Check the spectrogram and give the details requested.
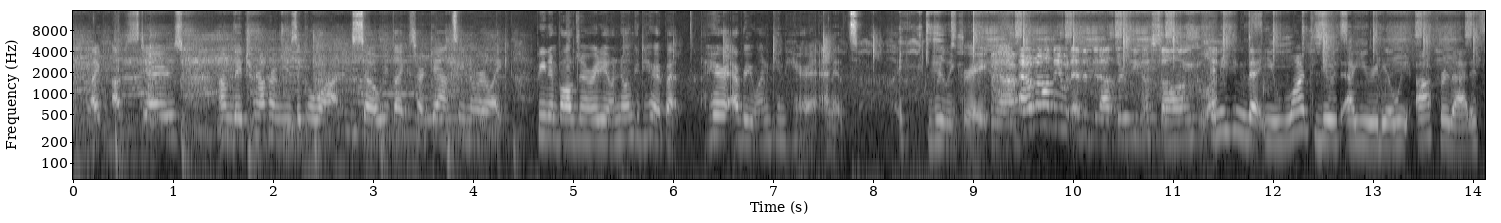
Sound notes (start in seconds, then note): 9.7 non-english speech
